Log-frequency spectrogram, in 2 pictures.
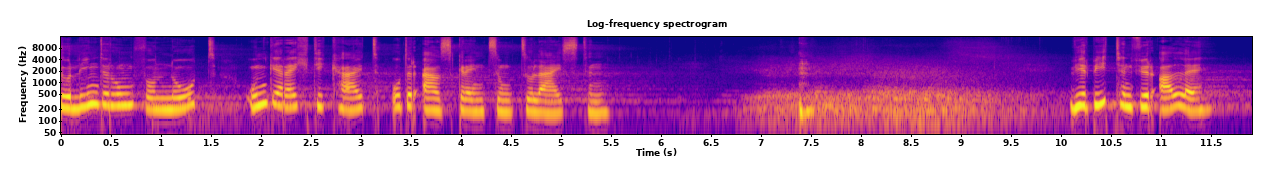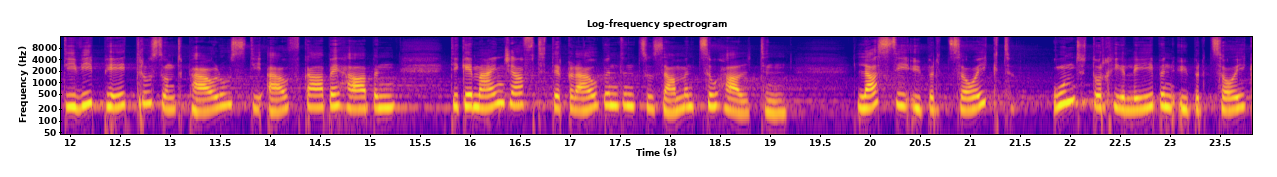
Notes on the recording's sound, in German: Römisch-katholischer Gottesdienst aus der Kirche Leuggern AG. Zum Festtag singt der Kirchenchor.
